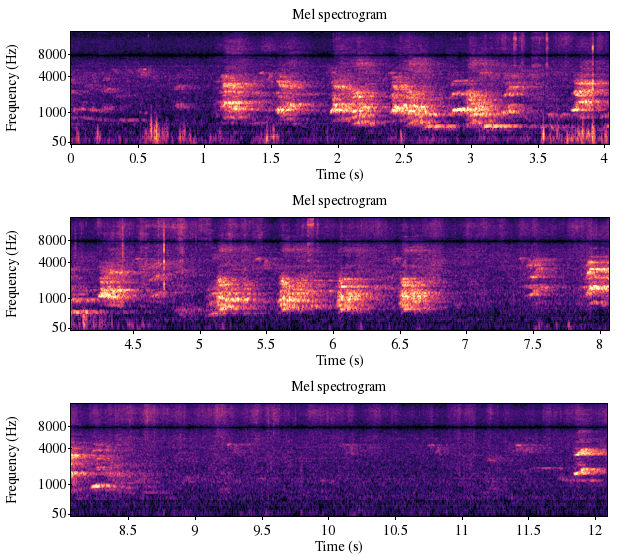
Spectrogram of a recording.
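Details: Pet dog barking in quick volleys, around a dozen bright yelping barks over eight seconds with a brief pause midway, then near silence with faint room noise.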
